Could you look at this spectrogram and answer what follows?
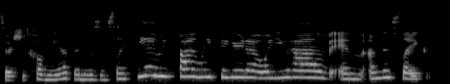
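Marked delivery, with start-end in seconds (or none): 1.4-3.3 mock cheerful, high, bright, always-positive upbeat delivery. Imitating the old rheumatologist calling the speaker up, put-on always-positive, happy tone. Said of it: "the way she makes things sound is like always so positive and happy".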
